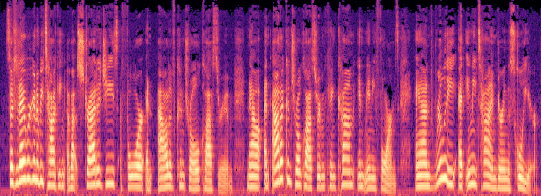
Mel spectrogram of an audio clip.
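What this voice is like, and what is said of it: Rough, congested voice. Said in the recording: “I'm a little under the weather. My sinuses have really kicked in ... my voice is sounding a little rough this morning”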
